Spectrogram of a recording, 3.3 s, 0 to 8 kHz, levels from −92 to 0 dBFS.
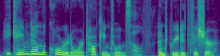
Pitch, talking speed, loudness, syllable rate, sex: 215 Hz, 200 wpm, -17 LUFS, 5.5 syllables/s, female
